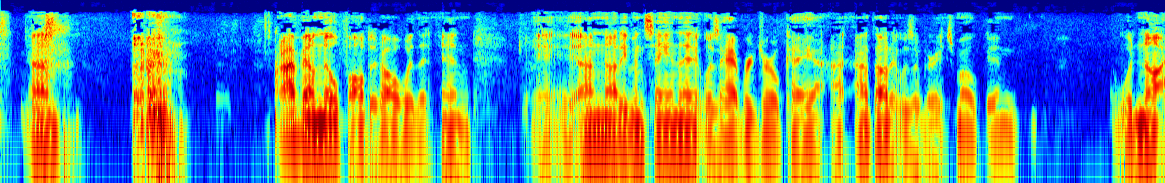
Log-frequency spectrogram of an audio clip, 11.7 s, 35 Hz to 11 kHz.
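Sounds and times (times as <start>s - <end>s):
speech: 0.2s - 1.8s, 2.8s - 10.3s, 11.1s - 11.6s
throat clearing with a voiced rumble: 0.2s - 1.9s
stifled breathy cough-like burst: 0.3s - 1.9s.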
